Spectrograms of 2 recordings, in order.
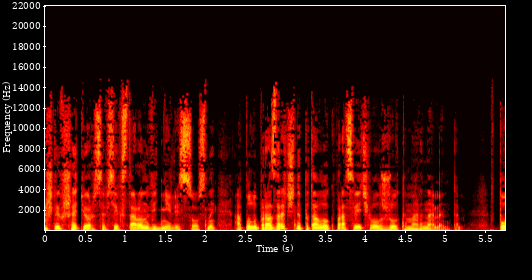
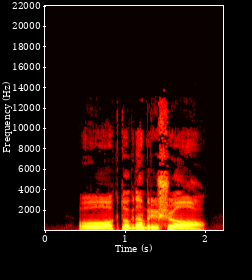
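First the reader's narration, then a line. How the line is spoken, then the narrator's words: Muffled deep bass. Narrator (Russian): глухо забасил Брежнев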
